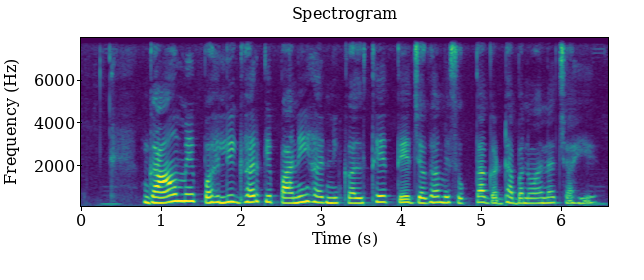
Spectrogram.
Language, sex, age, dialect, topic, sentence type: Chhattisgarhi, female, 25-30, Northern/Bhandar, agriculture, statement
